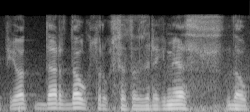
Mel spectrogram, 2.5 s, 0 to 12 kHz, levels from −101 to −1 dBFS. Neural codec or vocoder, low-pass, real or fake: none; 7.2 kHz; real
